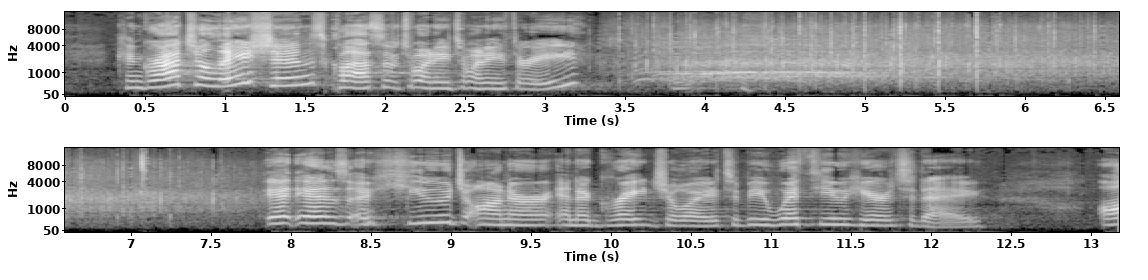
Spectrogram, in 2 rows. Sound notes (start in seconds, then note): 3.4 audience cheers and applauds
